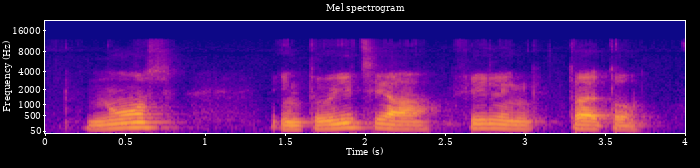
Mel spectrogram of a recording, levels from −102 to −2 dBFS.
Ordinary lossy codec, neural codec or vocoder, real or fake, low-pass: Opus, 16 kbps; none; real; 10.8 kHz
